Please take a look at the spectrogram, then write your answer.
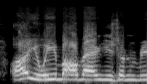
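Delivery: high, loud mock Scottish stand-up jab; thick Scottish accent. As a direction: heckle someone in a broad Scottish accent. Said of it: "his accent".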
